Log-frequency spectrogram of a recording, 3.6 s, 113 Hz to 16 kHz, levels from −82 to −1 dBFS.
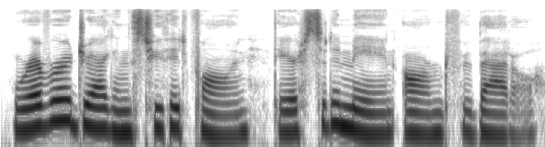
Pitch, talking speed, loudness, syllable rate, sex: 200 Hz, 215 wpm, -18 LUFS, 6.1 syllables/s, female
